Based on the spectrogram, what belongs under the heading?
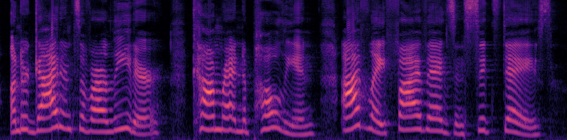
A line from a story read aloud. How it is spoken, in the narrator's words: two cows, would exclaim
